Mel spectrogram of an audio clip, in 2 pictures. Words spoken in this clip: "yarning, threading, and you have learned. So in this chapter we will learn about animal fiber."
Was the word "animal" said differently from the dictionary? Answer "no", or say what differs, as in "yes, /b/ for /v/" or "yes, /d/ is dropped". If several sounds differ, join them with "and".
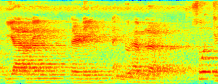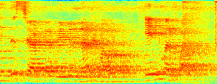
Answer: yes, /n/ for /l/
